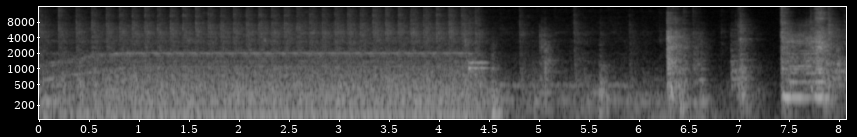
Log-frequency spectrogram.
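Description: A Brother machine stitches embroidery onto a cushion cover with a fast, even rattling hum for about four seconds. Then it stops, leaving scattered clicks and handling noises.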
